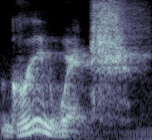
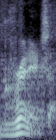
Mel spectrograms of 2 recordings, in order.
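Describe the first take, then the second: First: The word is said the way it is spelled. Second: The word is said in its reduced form. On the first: "So it's spelled Greenwich" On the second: "it's pronounced Greenwich"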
